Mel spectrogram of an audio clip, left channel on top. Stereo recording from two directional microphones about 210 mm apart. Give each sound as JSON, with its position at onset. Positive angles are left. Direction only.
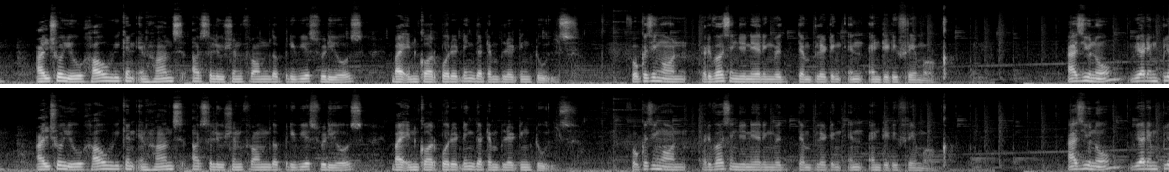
{"t": 0.3, "sound": "speech", "side_deg": 10}
{"t": 9.4, "sound": "music", "side_deg": 15}
{"t": 10.7, "sound": "speech", "side_deg": 5}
